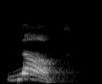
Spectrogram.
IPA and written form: lʌv (love)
